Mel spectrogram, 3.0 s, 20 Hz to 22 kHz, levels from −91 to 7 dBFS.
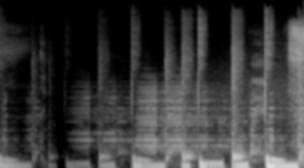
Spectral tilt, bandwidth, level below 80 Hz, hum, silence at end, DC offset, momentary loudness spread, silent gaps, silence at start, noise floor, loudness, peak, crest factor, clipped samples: -4.5 dB/octave; 16.5 kHz; -20 dBFS; none; 0 s; under 0.1%; 25 LU; none; 0 s; -49 dBFS; -19 LUFS; 0 dBFS; 18 dB; under 0.1%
